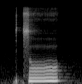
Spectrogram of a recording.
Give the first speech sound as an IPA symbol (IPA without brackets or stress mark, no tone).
t͡s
